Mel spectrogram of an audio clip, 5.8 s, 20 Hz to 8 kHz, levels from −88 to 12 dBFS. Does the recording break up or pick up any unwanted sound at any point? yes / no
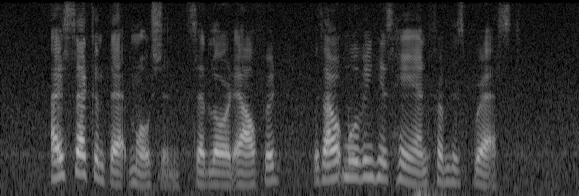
no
